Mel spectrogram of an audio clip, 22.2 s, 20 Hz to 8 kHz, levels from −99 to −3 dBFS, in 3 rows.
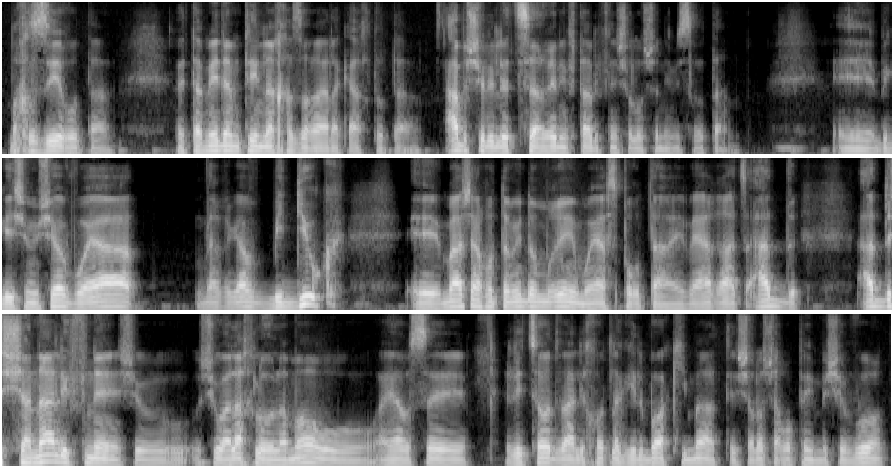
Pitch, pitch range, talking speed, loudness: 95 Hz, 85-105 Hz, 140 wpm, -21 LUFS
